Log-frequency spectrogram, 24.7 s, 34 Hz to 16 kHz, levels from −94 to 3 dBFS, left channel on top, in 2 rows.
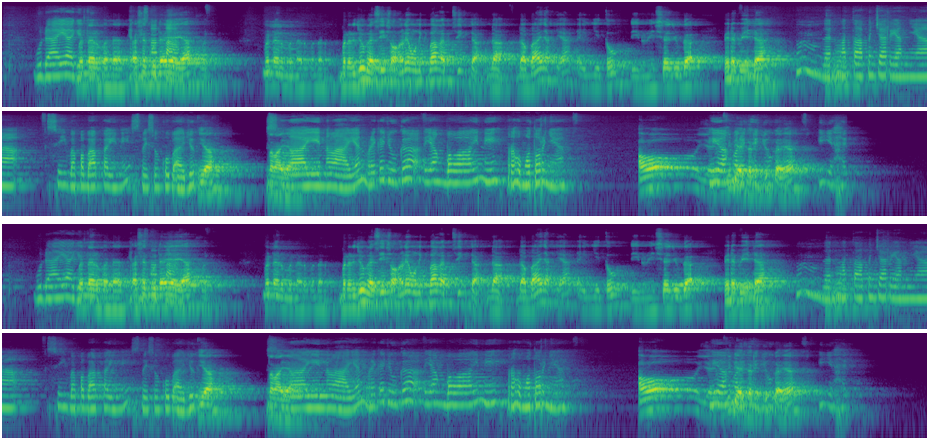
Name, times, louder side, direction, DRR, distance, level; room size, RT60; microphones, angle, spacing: voice 1, 0.4-1.3 1.8-2.4 3.5-4.0 9.9-10.2 10.6-12.6 12.9-15.0 15.9-19.9 21.7-22.8 23.2-23.6, left 3 dB, 75° left, 1.6 m, -25 dB
voice 2, 1.0-2.5 3.5-9.2 9.6-10.2 11.0-11.3 14.9-15.2 15.9-16.2 20.8-22.9, left 1 dB, 10° left, 2.6 m, -18 dB
25.5 x 22.0 x 9.1 m
head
